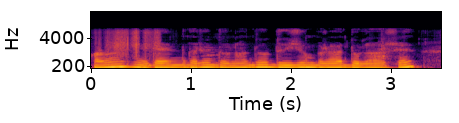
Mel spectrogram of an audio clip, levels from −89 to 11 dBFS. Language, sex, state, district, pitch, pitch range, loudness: Nagamese, male, Nagaland, Kohima, 125 Hz, 120-135 Hz, -12 LUFS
